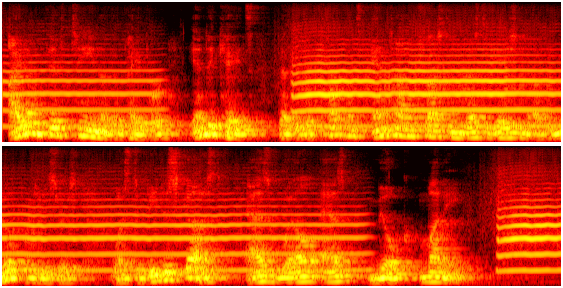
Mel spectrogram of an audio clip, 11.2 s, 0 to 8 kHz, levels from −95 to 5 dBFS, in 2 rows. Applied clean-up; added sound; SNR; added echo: none; Trumpet; 5 dB; reverberation time 0.8 s.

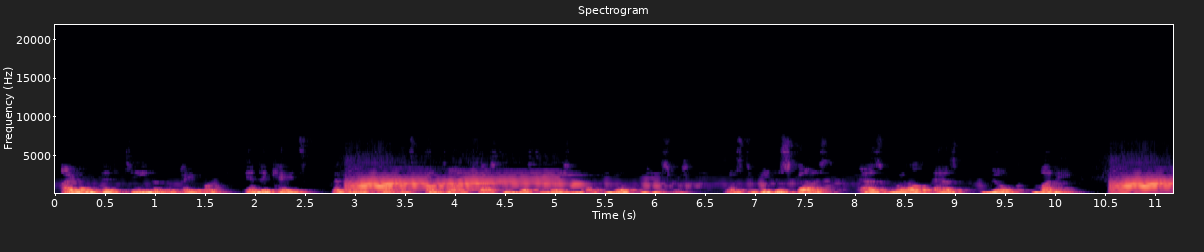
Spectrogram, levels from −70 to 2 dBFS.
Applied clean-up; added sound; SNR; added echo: classical method WPE with log-MMSE.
